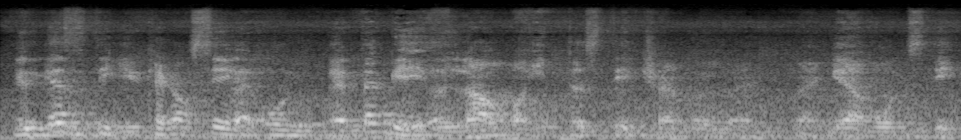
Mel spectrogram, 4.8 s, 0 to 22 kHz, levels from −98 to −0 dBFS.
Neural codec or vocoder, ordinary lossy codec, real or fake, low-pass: vocoder, 44.1 kHz, 128 mel bands, Pupu-Vocoder; none; fake; 19.8 kHz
